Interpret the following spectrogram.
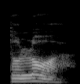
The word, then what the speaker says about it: Toloa: His pronunciation is spot on, where the T in Tongan nearly sounds like a D, and the accent is on the second to last vowel.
